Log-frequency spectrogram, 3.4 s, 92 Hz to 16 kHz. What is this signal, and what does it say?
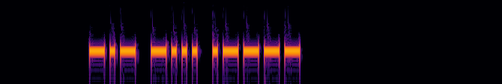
Morse code, heard as a keyed tone, about 36 wpm, 700 Hz. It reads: KB1
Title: USA Call Sign Prefixes - Repeated 2x - 35wpm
